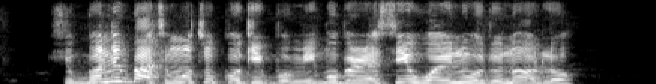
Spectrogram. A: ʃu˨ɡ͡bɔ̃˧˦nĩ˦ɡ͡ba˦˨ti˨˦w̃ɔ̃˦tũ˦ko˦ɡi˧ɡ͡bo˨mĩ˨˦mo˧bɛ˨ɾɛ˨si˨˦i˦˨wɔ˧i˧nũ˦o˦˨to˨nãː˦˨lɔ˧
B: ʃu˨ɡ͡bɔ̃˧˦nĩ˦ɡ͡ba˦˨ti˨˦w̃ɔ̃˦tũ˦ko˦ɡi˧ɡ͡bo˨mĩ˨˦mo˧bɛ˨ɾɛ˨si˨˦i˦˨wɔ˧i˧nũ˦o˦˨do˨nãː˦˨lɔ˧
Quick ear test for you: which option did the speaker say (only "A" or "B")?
B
